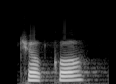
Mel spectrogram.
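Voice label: Maya, male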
